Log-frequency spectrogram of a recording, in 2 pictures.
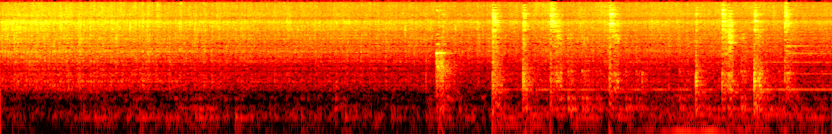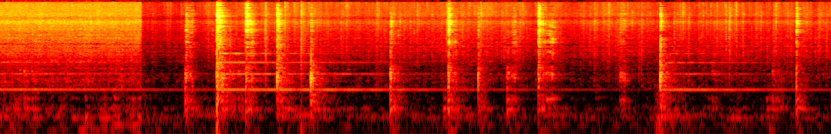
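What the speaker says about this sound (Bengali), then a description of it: "আমাদের কিশমিশগুলো ঘিয়ের মধ্যে ভাজা হয়ে গেছে।" Raisins frying in ghee in a wok crackle with a strong, steady sizzle at first, then the sizzle drops to a softer bubbling punctuated by sharp scrapes and taps of a stirring utensil.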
